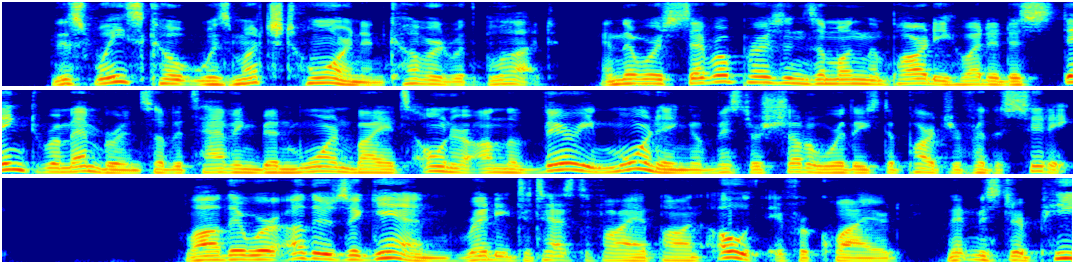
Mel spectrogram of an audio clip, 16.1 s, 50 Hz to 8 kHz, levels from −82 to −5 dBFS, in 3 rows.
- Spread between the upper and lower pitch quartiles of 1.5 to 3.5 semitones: No, average, 5.2 semitones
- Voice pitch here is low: Yes, low, 130 Hz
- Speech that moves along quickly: Yes, fast, 210 wpm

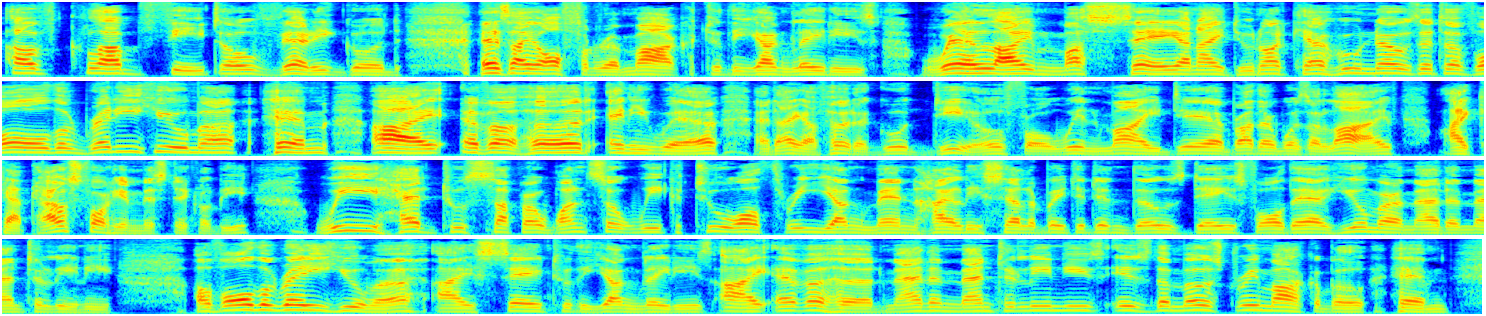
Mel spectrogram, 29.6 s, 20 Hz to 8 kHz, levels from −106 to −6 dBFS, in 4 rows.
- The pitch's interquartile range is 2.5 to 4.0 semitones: No, average, 4.7 semitones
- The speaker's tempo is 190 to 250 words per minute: Yes, average, 200 wpm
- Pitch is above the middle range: No, medium, 145 Hz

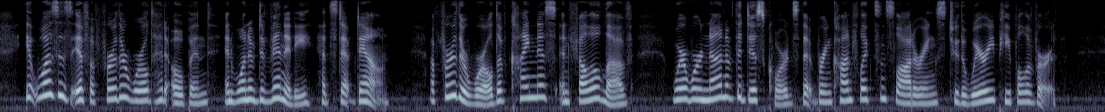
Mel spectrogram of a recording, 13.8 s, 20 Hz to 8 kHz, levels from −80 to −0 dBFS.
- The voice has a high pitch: Yes, high, 230 Hz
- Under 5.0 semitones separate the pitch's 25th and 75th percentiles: No, average, 5.3 semitones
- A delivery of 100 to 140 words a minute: No, average, 175 wpm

